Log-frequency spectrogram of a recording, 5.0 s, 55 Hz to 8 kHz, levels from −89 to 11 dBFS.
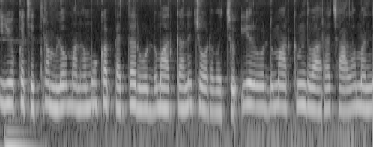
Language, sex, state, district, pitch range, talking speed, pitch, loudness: Telugu, female, Andhra Pradesh, Krishna, 205-230 Hz, 180 wpm, 215 Hz, -20 LUFS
